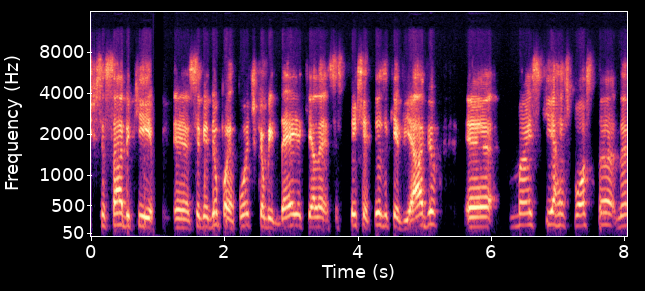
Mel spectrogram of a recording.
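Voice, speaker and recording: Brazilian man presenting a webinar, slightly high, husky, dry lo-fi sound. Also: dry recording. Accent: Brazilian Portuguese. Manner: conversational, many fillers and tag questions. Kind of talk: informal webinar lecture. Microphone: webinar computer mic.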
